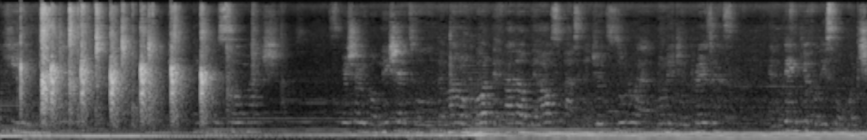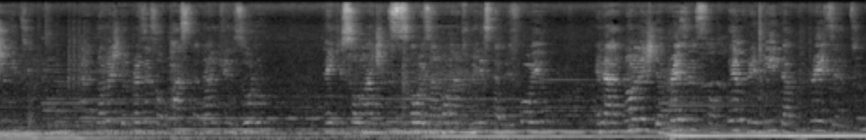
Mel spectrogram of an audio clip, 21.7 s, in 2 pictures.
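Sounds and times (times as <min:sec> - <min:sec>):
audience clapping: 0:00.0 - 0:03.3
low sustained keyboard chord: 0:00.0 - 0:21.6.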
